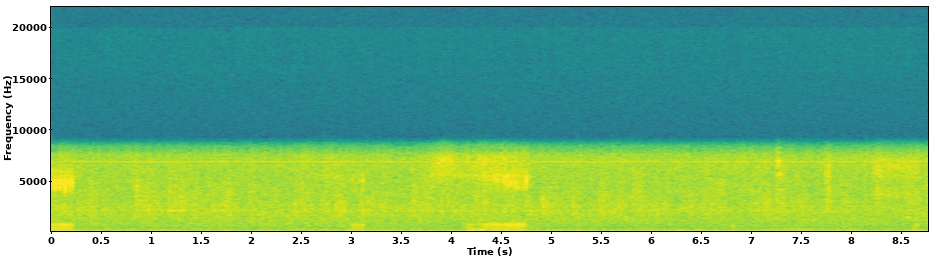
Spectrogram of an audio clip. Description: My dog MM snore, turn the volume louder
